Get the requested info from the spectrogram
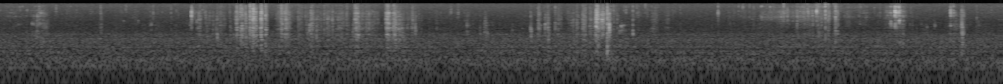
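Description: Close-up chewing and crunching of a breaded fried chicken finger, with scattered crisp clicks and a sharper one about six seconds in, over a steady low hum.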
